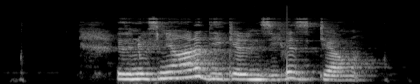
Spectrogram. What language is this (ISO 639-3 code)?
kab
